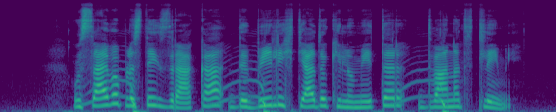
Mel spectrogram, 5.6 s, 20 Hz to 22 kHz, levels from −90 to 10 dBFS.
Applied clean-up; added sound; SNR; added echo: none; Meow; 8 dB; none.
